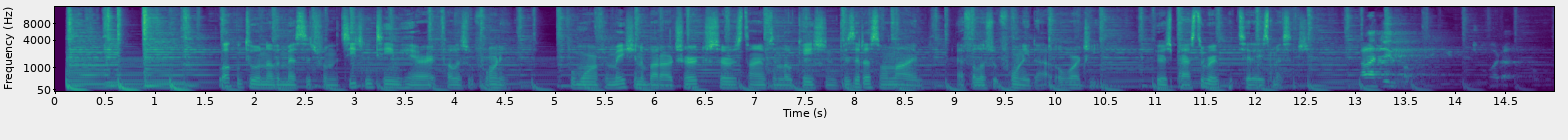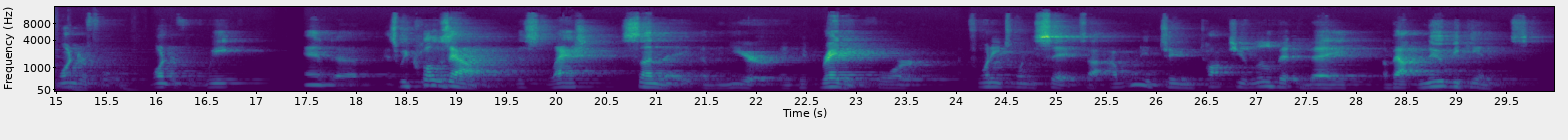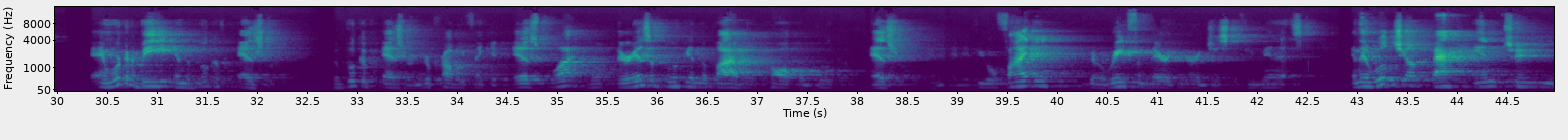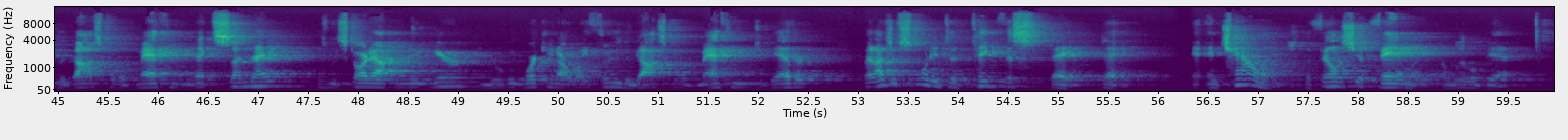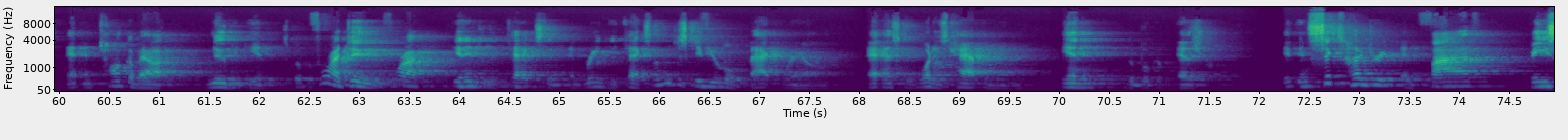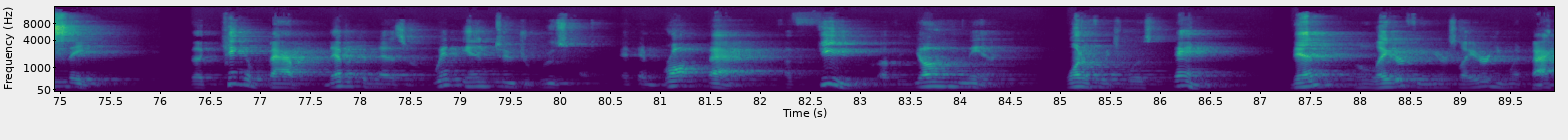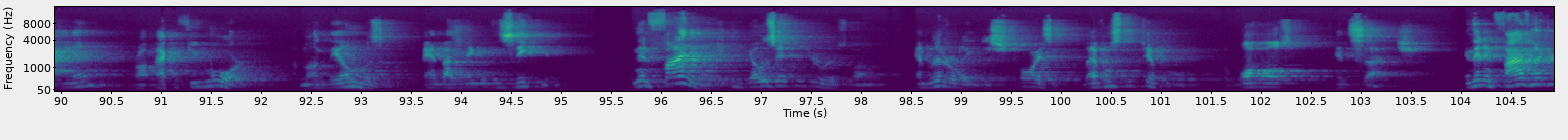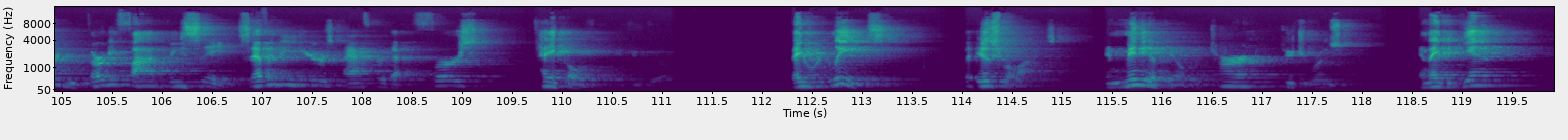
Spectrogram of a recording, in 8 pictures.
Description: Listen to or watch the full sermon and discover how you can be part of Fellowship’s exciting next chapter.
